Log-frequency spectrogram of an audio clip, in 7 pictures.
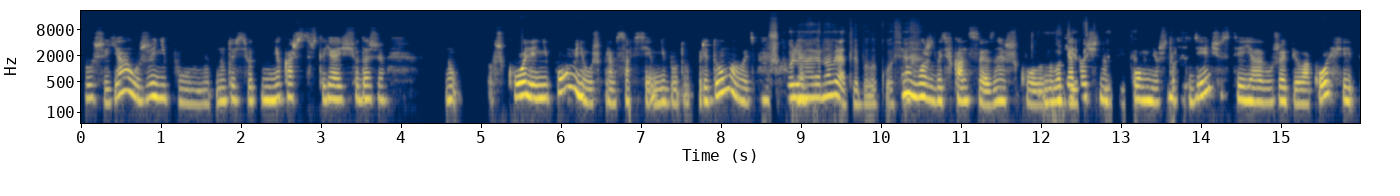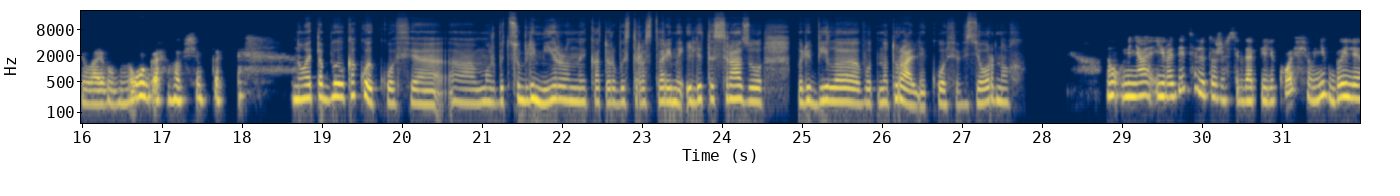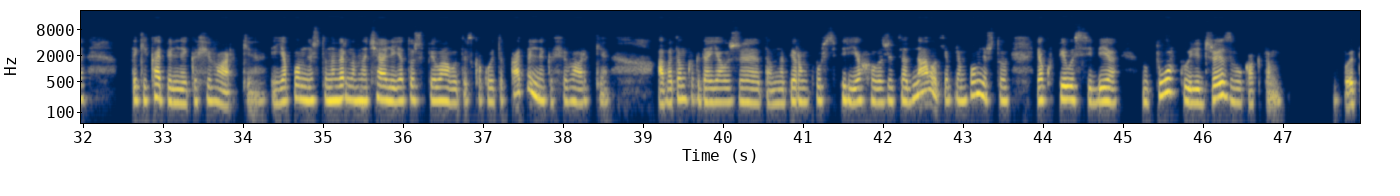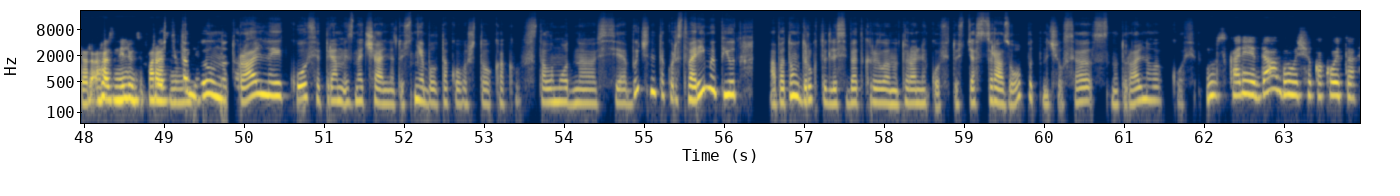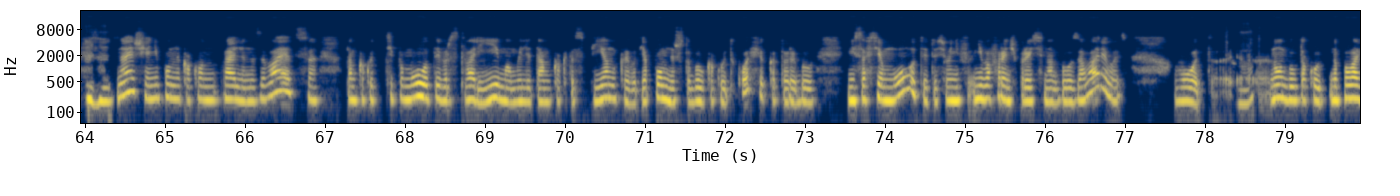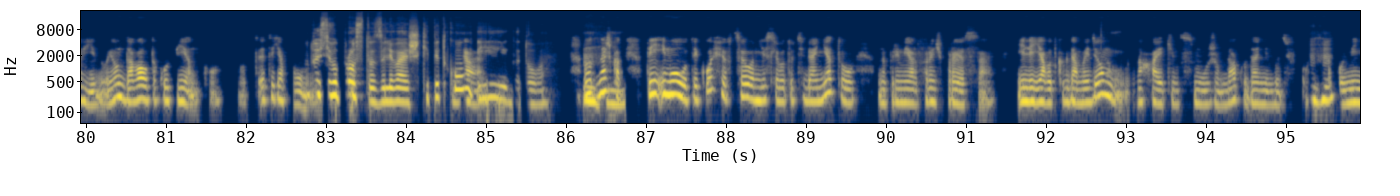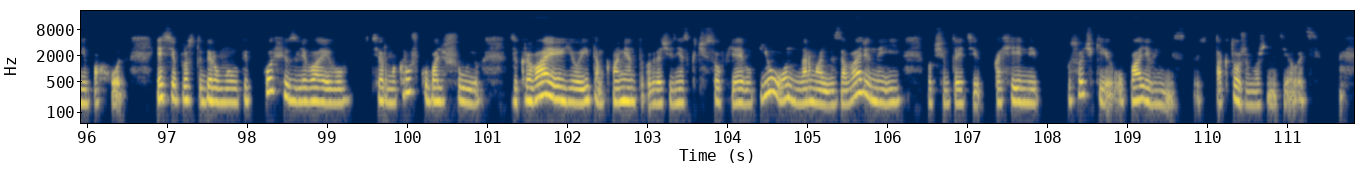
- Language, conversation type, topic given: Russian, podcast, Как выглядит твой утренний ритуал с кофе или чаем?
- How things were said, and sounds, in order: tapping; laughing while speaking: "в общем-то"; other noise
